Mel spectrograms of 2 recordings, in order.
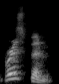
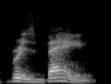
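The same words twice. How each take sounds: First: "Brisbane" with a reduced ending, BRIS-bun; "Brisbane" said with a weak schwa, "bun" not "bane"; local pronunciation. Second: "Brisbane" read as written, ending in "bane"; "Brisbane" with the long "ay" in the last syllable; American spelling-pronunciation. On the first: Showing viewers how Australians really say it, BRIS-bun. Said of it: "the English all call it". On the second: Mimicking Americans reading the city name, BRIS-bane. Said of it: "how we've been taught to read words". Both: Shown as a demonstration.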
